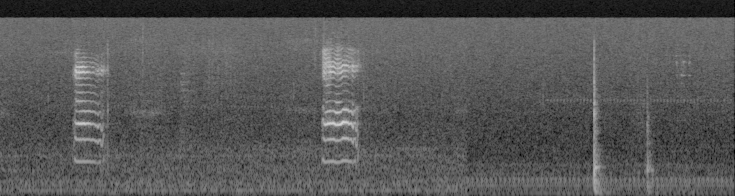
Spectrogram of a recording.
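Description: A white-and-orange stray cat gives two short, quiet meows, about a second in and again past three seconds, as it is patted on the lower back by the tail. Near the end come two sharp knocks: a ceramic mug set down on a table.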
